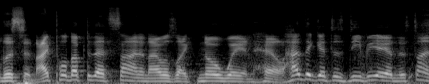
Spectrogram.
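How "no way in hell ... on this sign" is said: ordinary delivery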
